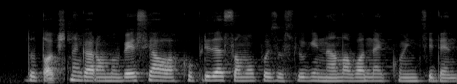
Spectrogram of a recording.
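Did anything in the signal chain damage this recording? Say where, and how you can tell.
Yes. The damage happened at the codec stage, where separately encoded pieces were joined. At 0.65 s the continuous speech drops into a silence lasting about 25 ms, ending at 0.68 s, just before "ravnovesja lahko pride samo". The edges are smeared, and the speech resumes exactly where it left off. This is a gap at a join of encoded pieces: the encoder's start-up delay and final-frame padding were left untrimmed when the pieces were concatenated.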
